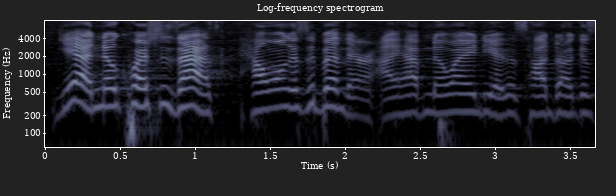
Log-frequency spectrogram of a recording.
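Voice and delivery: ordinary talk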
